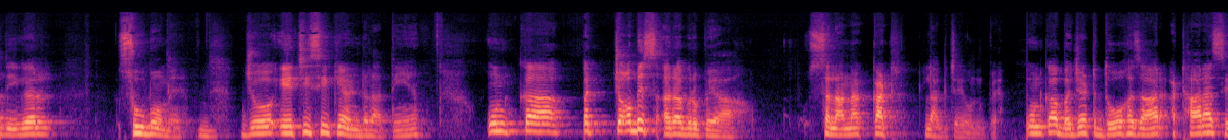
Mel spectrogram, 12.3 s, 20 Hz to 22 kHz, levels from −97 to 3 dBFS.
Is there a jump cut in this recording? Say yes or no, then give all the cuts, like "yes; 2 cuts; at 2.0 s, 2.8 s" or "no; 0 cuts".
yes; 1 cut; at 10.3 s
